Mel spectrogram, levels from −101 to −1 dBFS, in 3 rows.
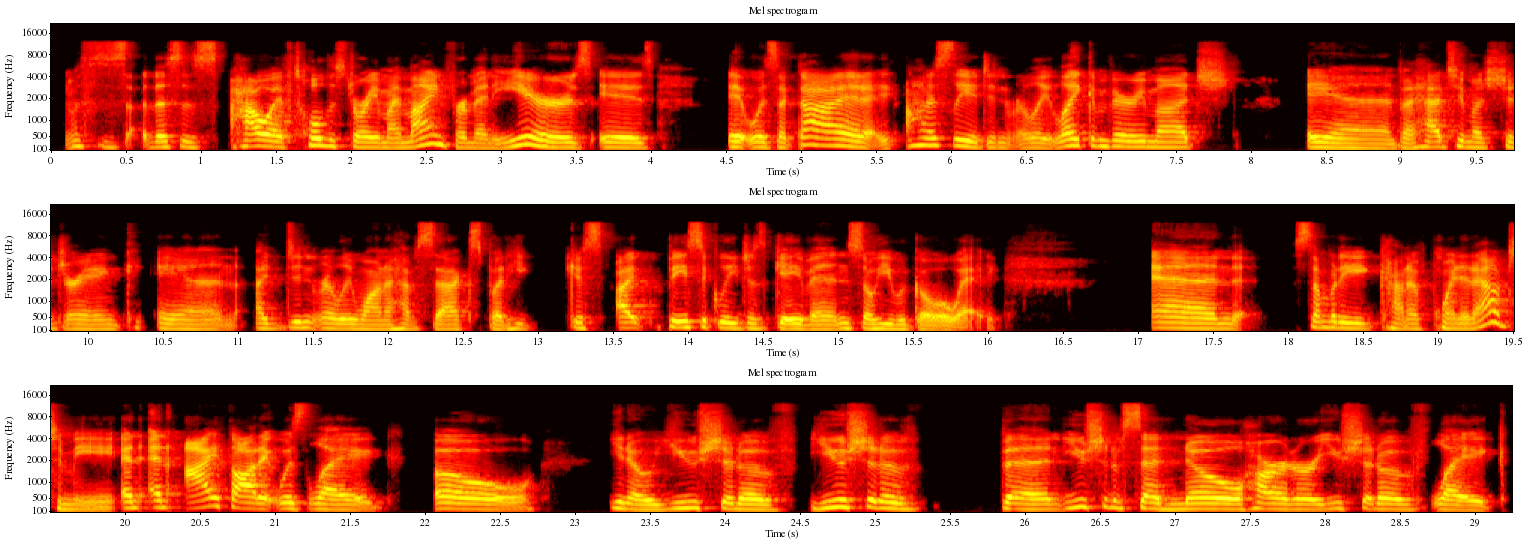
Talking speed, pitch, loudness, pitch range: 190 wpm, 165 Hz, -30 LUFS, 150-185 Hz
